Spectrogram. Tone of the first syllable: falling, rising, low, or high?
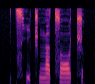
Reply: low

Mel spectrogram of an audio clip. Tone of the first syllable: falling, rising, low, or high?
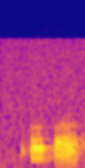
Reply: high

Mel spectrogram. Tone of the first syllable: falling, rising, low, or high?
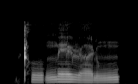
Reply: low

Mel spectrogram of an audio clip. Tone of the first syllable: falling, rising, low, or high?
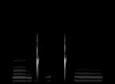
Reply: low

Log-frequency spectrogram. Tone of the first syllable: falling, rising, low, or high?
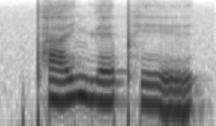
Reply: rising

